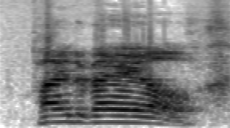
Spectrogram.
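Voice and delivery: shouted, loud and high. Ordering from the innkeeper in character, yelling back. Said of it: "I yell back".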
